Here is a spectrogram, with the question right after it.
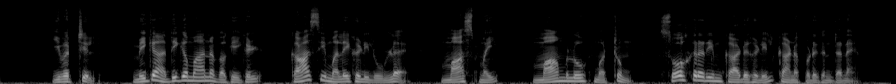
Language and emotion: Tamil, neutral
